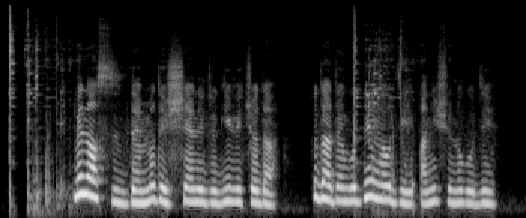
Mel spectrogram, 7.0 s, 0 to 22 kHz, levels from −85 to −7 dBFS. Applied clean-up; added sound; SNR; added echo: neural mask model RNNoise.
